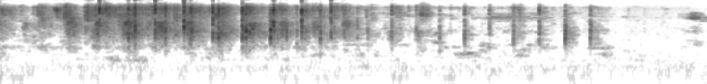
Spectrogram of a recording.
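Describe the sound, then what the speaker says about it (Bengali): Audience applause at a film festival closing and prize distribution ceremony, a dense burst of many hands clapping that thins into scattered claps and fades out toward the end. "করতালির আওয়াজটা কিন্তু প্রখর ছিল"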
